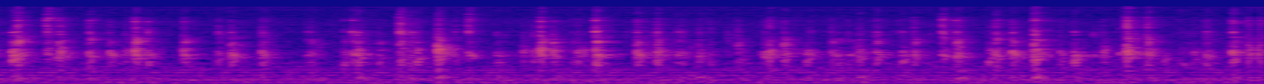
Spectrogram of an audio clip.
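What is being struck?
Plastic mechanical keyboard.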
